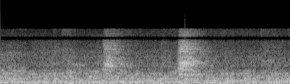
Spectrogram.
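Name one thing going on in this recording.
Utensils clatter on metal counters.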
